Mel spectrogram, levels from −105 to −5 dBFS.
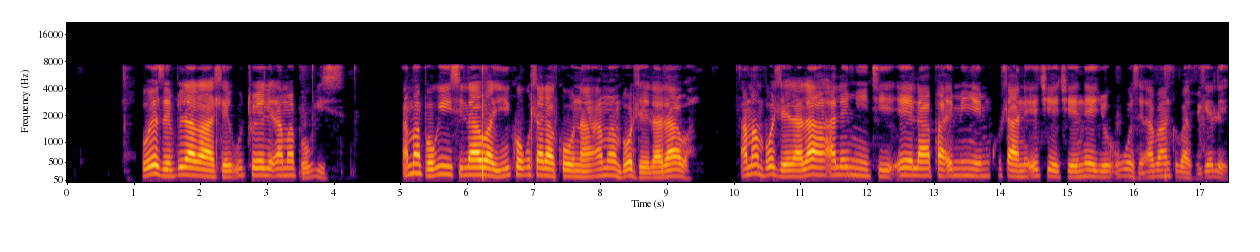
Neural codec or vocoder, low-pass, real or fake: none; 7.2 kHz; real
